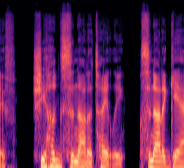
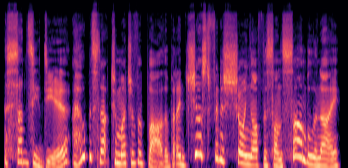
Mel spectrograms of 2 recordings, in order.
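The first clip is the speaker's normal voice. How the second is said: posh lady voice; 8 semitones higher than usual. Acted. Rarity's posh entrance speech.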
